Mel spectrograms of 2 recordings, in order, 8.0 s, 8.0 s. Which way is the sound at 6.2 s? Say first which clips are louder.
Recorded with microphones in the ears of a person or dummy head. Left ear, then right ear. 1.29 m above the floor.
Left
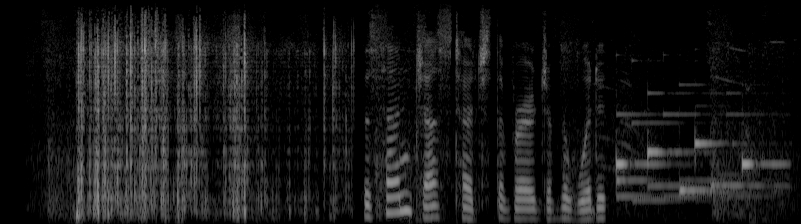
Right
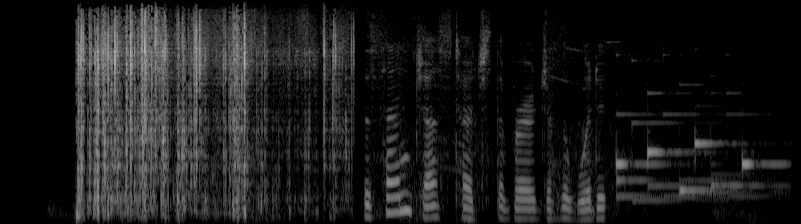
Left 4 dB; 5° left (ahead or behind).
